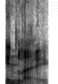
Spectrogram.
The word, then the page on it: inlay: British English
